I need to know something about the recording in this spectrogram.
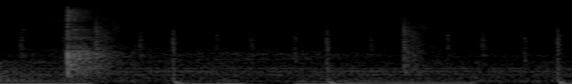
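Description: Background music with a steady low bass line, and a sharp click about a quarter second in with a fainter click later: the plastic lid of a clamshell earbud charging case being snapped shut.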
